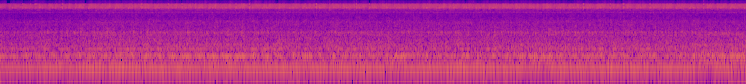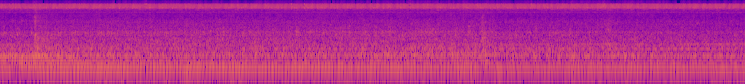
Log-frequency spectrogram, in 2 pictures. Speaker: and I hear I hear the exhaust the exhaust leak down past the cat on the back side of the cat in that it's basically in the flex pipe because there's a flex pipe in it the flex pipe is broke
